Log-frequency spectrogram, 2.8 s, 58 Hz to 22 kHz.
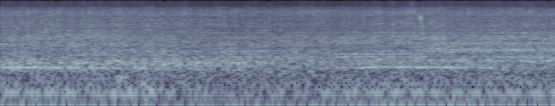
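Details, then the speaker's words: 1989 Mercedes W124 300CE-12 M103 engine after fuel distributor overhaul, four new injectors, both fuel pumps, airflow sensor and fuel filter replaced: smooth steady warm idle around 700-800 rpm, no misses or hunting, O2 correcting mixture normally; normal idle. "再来我们来看看它的这个怠速目前大概是在700、800转左右。"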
